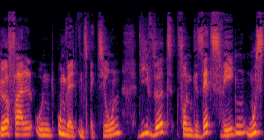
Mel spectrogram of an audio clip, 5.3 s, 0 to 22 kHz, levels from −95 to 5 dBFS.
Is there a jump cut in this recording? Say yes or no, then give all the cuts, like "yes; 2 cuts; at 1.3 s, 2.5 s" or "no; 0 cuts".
no; 0 cuts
